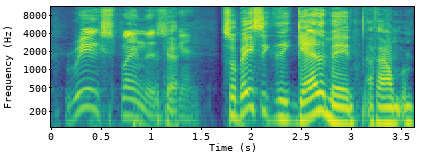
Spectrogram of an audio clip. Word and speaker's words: Ganymede: And apparently, is it Ganymede? I can never pronounce it. Ganymede.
